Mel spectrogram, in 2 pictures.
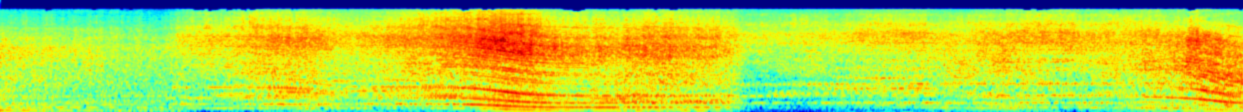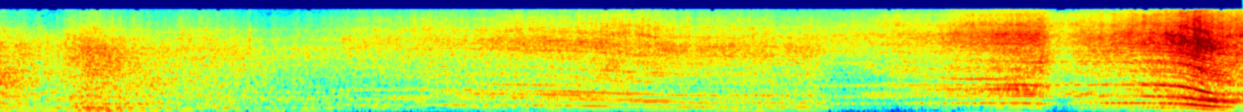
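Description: Race car engines roar past, rising and falling in pitch as they pass close by.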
